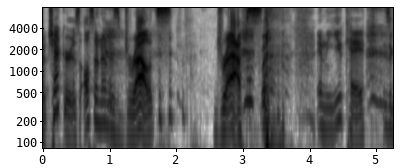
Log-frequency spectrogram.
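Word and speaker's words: draughts: tell me anyway though checkers also known as drafts in the uk is a group of strategies do you spell it differently because every article yes i was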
